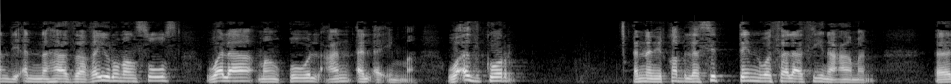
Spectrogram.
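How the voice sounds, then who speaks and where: A man's voice: medium pitch, a little mellow, muffled recording. An older man teaching Quran recitation in a TV lesson, explaining pronunciation patiently and emphatically while sounding out single letters.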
